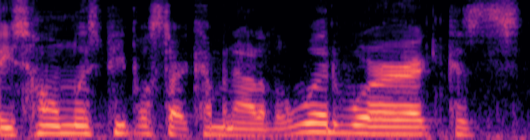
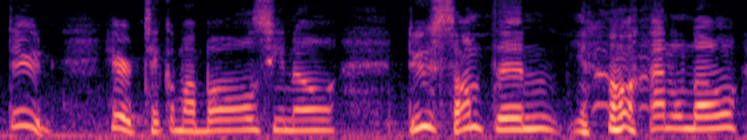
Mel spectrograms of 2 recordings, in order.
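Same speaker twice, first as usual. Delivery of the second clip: lightly voiced, higher-pitched casual coaxing; playful mock request; 6 semitones higher than usual. Host imagining Ed Buck asking for fun, playful higher voice. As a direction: toss it off high with a chuckle.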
